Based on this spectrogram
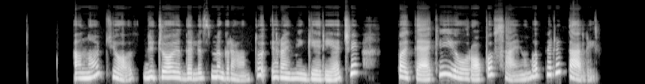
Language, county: Lithuanian, Panevėžys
